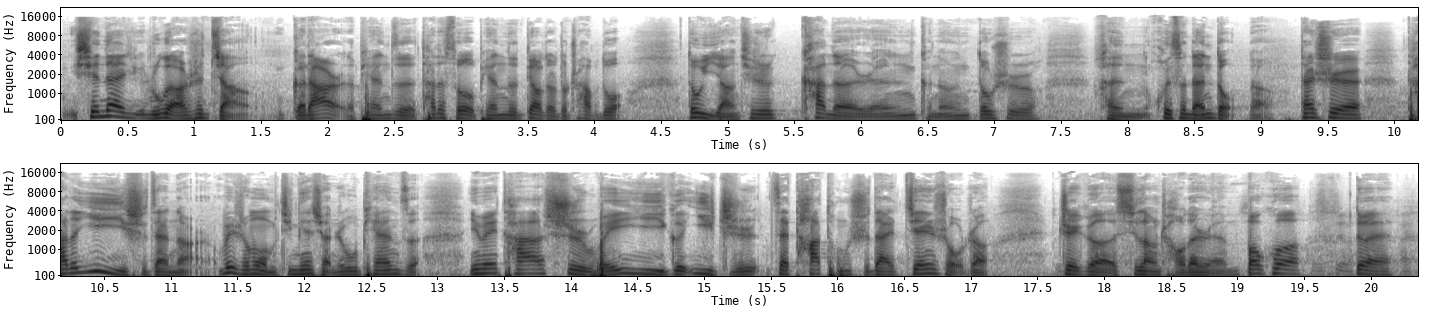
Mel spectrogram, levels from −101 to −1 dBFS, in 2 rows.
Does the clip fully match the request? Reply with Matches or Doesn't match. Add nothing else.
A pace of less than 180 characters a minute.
Doesn't match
